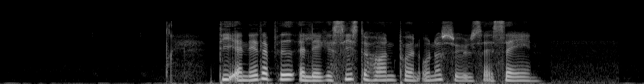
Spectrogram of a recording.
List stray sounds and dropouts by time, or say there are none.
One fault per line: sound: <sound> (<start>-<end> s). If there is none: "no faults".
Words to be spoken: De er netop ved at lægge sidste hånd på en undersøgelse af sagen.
no faults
